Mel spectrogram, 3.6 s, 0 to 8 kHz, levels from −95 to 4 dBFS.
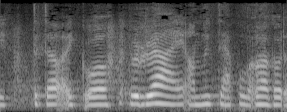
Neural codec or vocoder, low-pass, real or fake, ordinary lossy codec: codec, 16 kHz, 0.5 kbps, X-Codec, HuBERT features, trained on LibriSpeech; 7.2 kHz; fake; MP3, 32 kbps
